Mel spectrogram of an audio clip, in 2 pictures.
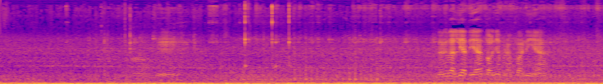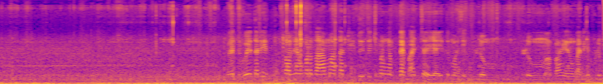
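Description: A car's engine and tyres rumble steadily on the road, heard from inside the car.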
